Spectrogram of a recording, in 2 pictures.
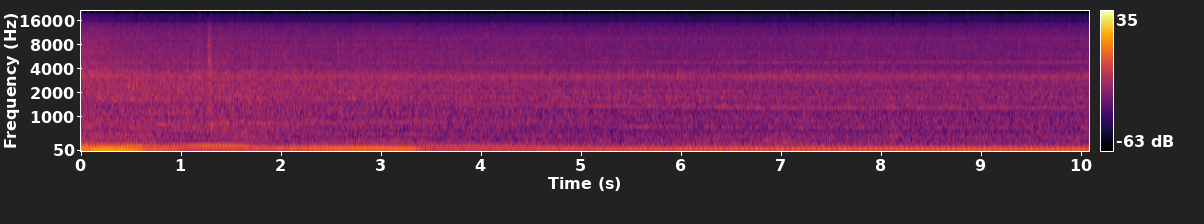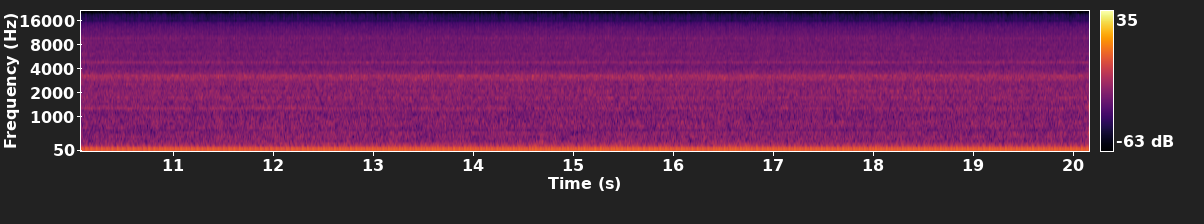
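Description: A 1999–2005 BMW E46 engine idles steadily after an oil change, a steady low rumble that settles after a brief louder start and runs evenly and close throughout.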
